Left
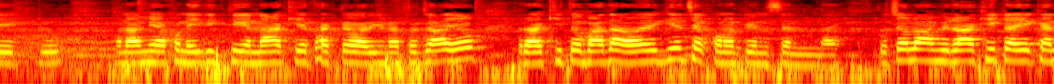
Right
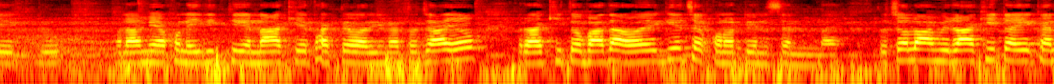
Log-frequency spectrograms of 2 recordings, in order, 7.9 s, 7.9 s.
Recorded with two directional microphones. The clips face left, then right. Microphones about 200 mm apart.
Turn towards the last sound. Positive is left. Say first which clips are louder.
# left 2 dB
turn(degrees=15)  # may be behind; listen again after turning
